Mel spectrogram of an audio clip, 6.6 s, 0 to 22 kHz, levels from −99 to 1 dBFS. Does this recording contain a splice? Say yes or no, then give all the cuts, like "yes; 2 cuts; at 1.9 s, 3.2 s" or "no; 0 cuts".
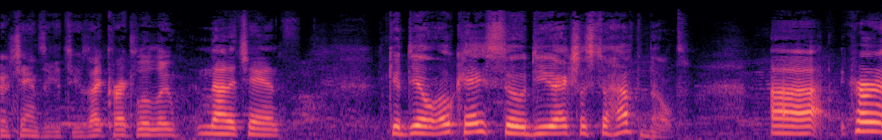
no; 0 cuts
